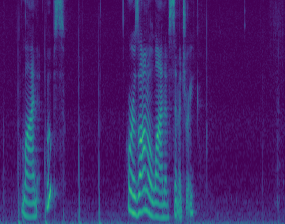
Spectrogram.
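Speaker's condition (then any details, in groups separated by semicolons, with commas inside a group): No condition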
